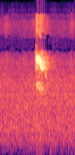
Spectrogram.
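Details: Orange-breasted sunbird giving a single brief, high, thin note, a sharp tick-like chip lasting a split second against a quiet background hiss.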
